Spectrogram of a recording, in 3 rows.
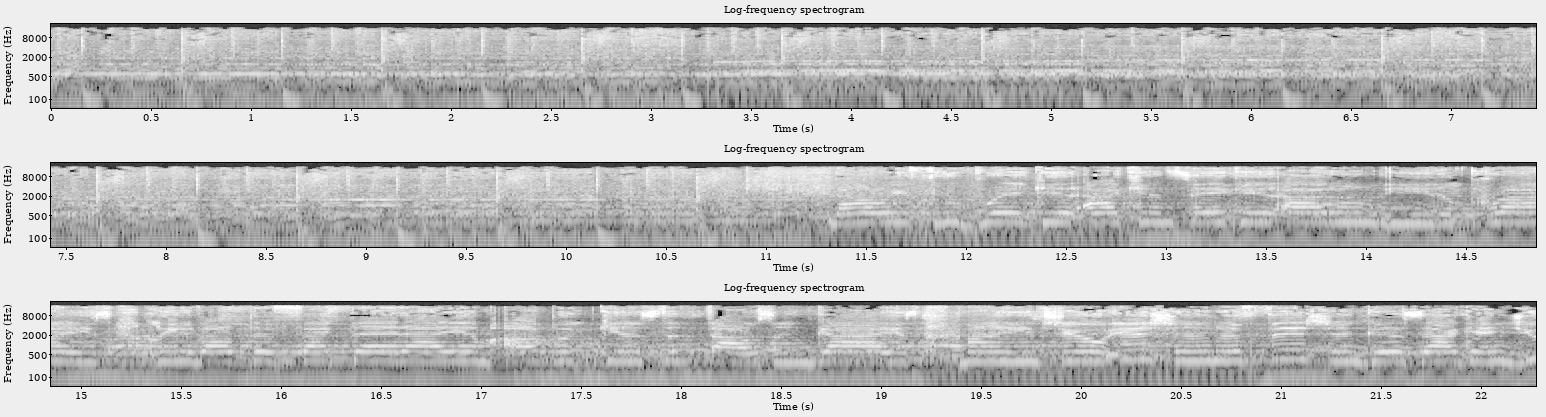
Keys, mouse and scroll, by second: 0.2-1.4 scroll, 1.4 click, 3.2 scroll, 3.2 space, 3.9 space, 4.5 click, 6.8-7.2 scroll down 1, 8.1 click, 8.4 alt+h, 9.9 click, 10.3 ctrl+right click, 12.8-13.1 alt+scroll up 1, 13.7 shift+v, 14.5 click, 14.9-15.4 scroll down 1, 15.6 alt+click, 16.2 alt+shift+w, 16.6 alt+scroll down 1, 16.8 alt+shift+w, 19.7 w, 19.8-20.7 scroll up 1, 20.7 click.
